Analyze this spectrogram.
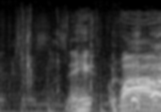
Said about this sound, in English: He like, hey, man, don't be eating no food in the microphone, man. Cause that should be, oh, that's disrespectful.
